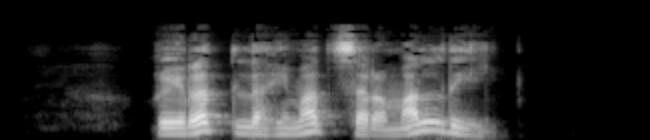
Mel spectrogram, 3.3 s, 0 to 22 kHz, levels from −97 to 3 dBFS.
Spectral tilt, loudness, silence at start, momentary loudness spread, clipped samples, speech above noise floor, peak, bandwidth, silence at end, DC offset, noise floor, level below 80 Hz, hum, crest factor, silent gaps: -2.5 dB/octave; -18 LUFS; 0.8 s; 11 LU; under 0.1%; over 71 dB; 0 dBFS; 11.5 kHz; 0.8 s; under 0.1%; under -90 dBFS; -68 dBFS; none; 20 dB; none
